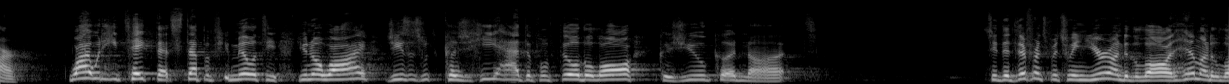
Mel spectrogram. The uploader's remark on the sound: Faith Baptist Church in Hamilton, NJ.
